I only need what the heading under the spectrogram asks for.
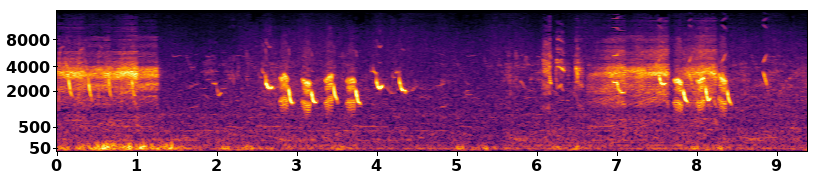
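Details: Singing common myna with varied sounds: a harsh grating burst, then about six sharp clipped notes in quick succession, a pause, and another harsh stretch mixed with short chirps.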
